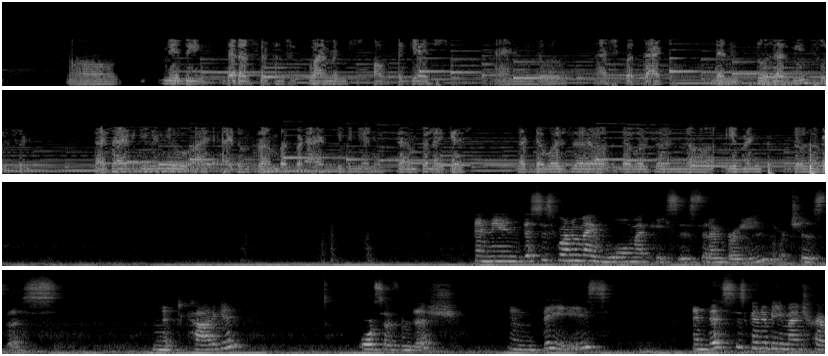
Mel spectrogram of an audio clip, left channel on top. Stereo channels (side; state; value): both; different; correlation -0.01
